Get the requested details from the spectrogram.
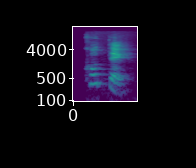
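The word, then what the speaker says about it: côté: I see what word she thought you said, but that word it's pronounced. It's just cote. Cote. It just means the sides, like the side of something.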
